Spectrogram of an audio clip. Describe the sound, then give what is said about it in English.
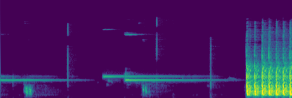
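A doorbell, pushed at the front door at night, rings inside a big, unlit house with two sustained, fading chime tones, a few soft thuds and clicks between them, then a sudden loud burst of rapid, rhythmic pulsing at the end. “I walked up the front stairs, punched at the doorbell, and heard it ring inside.”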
